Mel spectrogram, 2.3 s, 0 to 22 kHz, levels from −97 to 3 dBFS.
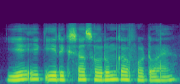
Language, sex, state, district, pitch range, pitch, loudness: Hindi, male, Jharkhand, Ranchi, 145-160 Hz, 150 Hz, -13 LUFS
